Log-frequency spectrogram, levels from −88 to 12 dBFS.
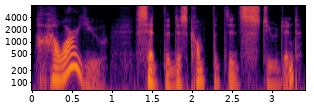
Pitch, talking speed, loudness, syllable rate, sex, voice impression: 105 Hz, 125 wpm, -22 LUFS, 3.9 syllables/s, male, masculine, middle-aged, thick, powerful, bright, slightly halting, slightly raspy, slightly mature, friendly, wild, lively, intense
